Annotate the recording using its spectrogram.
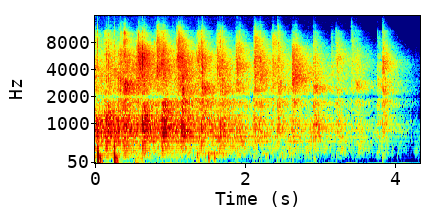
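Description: Audience applauding with scattered claps that thin out and die away near the end.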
